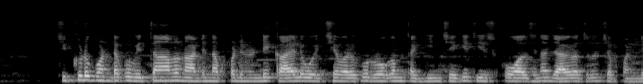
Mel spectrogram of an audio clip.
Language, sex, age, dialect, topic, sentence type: Telugu, male, 18-24, Southern, agriculture, question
